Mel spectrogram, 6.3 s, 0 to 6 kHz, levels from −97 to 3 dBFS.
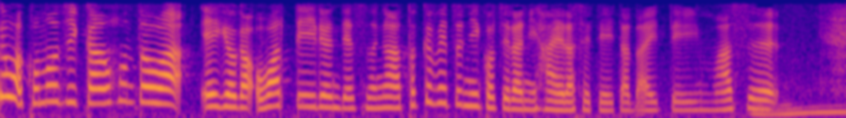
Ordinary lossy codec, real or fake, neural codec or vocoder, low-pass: none; real; none; 5.4 kHz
